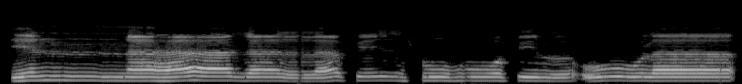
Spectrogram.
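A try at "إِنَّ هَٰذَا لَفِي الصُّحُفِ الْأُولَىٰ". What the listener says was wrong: Nah, jadi di hu-nya dipercepat di situ. Inna hadza lafis suhufil ula. Suhufil ula. Jadi bukan suhufil ula, tapi suhufil ula gitu. Jadi di sini di hu nggak ada itu, mad, nggak ada mad di situ. Jadi mad itu tadi seperti yang saya bilang tadi.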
